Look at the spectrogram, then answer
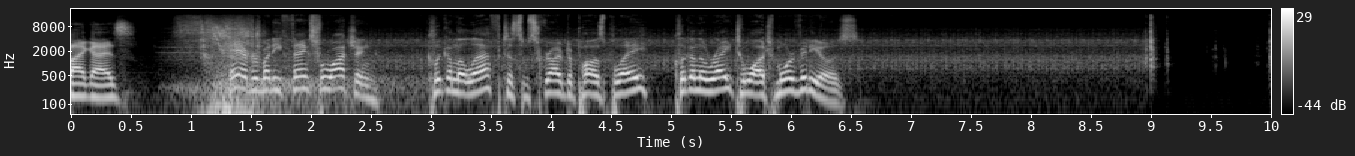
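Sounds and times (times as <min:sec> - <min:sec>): low steady hiss: 0:00.8 - 0:05.7.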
